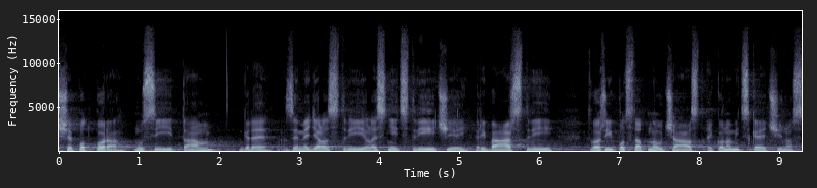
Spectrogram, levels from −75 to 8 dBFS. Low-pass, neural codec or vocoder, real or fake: 14.4 kHz; none; real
